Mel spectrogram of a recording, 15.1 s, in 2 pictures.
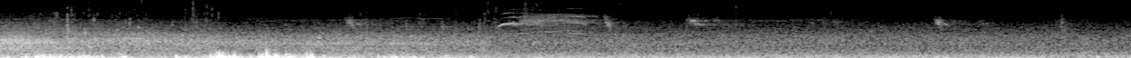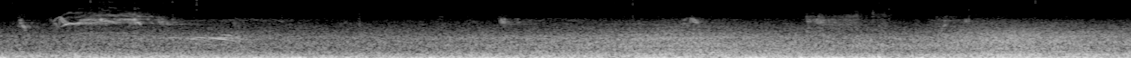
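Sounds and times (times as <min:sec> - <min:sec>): steady low rumble: 0:00.0 - 0:03.2
small birds chirping: 0:01.6 - 0:06.6, 0:07.6 - 0:09.9.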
